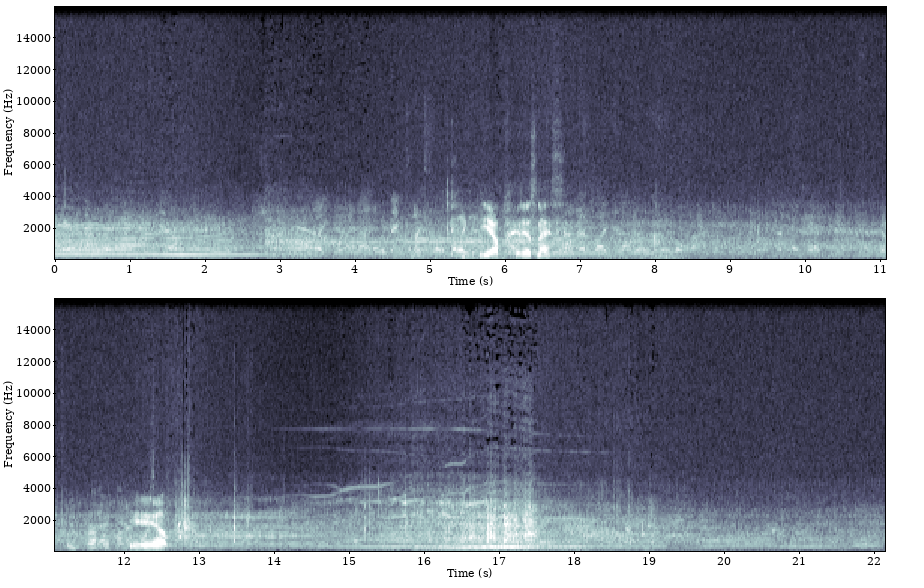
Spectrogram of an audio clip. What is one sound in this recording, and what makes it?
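A model airplane engine buzzes with a steady high whine.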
